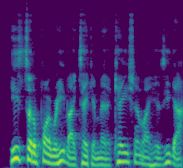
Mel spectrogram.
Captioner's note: none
